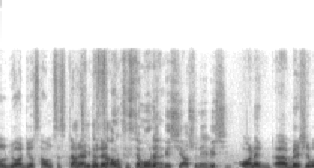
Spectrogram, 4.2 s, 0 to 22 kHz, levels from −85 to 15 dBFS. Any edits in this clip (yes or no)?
no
